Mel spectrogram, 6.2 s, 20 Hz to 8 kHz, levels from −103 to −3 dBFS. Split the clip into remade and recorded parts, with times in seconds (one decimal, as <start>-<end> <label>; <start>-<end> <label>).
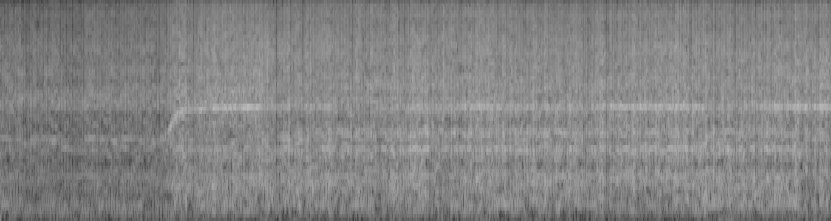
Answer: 0.0-6.2 remade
